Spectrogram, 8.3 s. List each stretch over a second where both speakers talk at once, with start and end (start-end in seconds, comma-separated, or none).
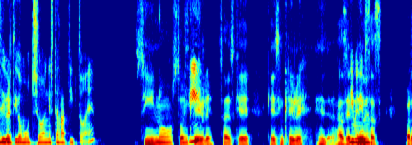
none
